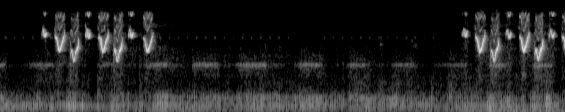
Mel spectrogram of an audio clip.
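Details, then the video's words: Cinereous tit singing actively, used as a lure in the rainy season: two bursts of sharp, high, rapidly repeated two-note phrases, each note sliding down, separated by a few seconds of quiet with a faint steady high hum. "GELATIK BATU GACOR | PANCINGAN AMPUH SAAT MUSIM HUJAN"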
